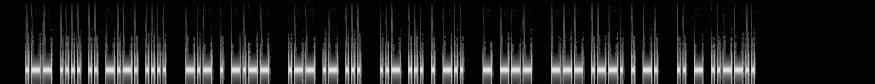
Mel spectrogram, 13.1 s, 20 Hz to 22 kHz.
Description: Morse code, heard as a keyed tone, about 28 wpm, 700 Hz. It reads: WHICH KEY WAS USED TO OPEN IT?
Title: Sentences from Top 600 Words 28wpm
